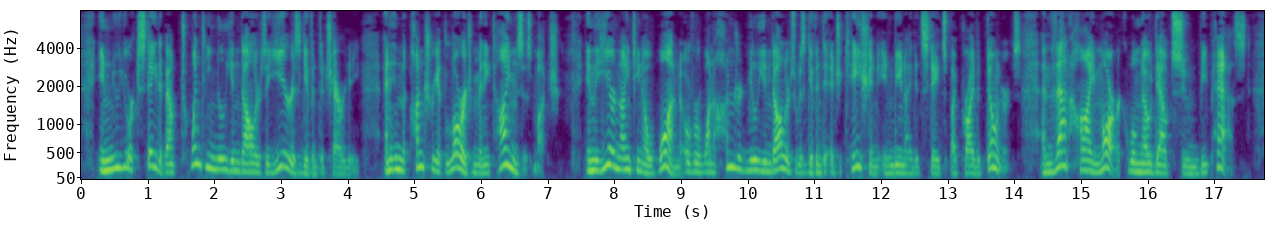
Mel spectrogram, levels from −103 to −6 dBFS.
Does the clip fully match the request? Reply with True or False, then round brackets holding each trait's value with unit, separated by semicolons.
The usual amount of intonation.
False (7.0 semitones)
